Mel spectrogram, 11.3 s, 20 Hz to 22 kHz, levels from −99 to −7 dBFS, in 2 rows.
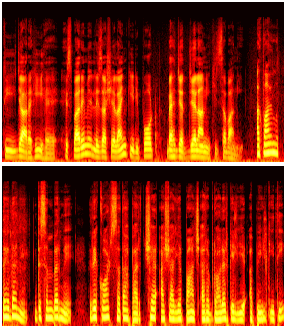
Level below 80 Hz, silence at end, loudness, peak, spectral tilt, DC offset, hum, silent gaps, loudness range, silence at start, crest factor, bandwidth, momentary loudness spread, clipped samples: -50 dBFS; 0 s; -27 LUFS; -8 dBFS; -5.5 dB/octave; under 0.1%; none; none; 3 LU; 0.05 s; 18 dB; 15.5 kHz; 9 LU; under 0.1%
